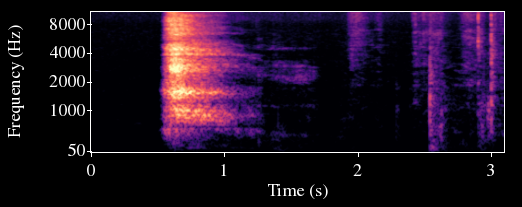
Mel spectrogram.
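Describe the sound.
A man takes one deep breath: a loud, airy rush that swells quickly, then tapers off over about half a second. A few faint, soft rustles and breaths follow.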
